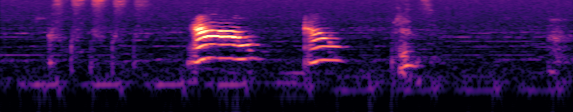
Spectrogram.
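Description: A cat meowing three times: one longer call about a second and a half in, then two shorter, quieter meows.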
